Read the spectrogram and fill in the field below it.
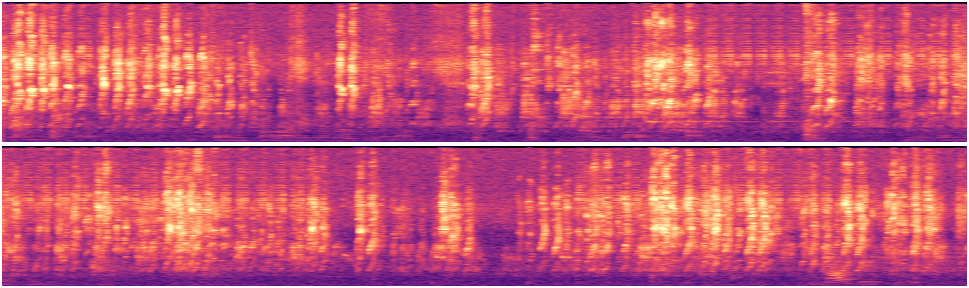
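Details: Several green-rumped parrotlets in the Rio Real valley give a steady stream of high, sharp chirps and buzzy twitters, overlapping throughout, while a person talks softly in the background.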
